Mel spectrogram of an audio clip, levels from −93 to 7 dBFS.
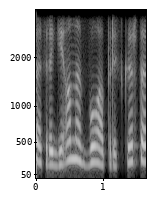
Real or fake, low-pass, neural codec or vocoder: fake; 3.6 kHz; codec, 24 kHz, 0.9 kbps, WavTokenizer, large speech release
